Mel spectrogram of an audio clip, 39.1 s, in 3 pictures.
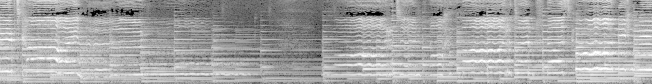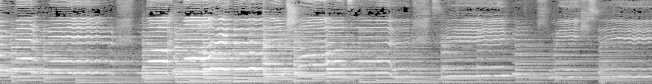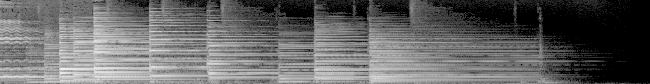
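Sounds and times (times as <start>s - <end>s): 
person singing in romantic style: 0.0s - 5.2s, 6.5s - 27.4s
piano in romantic style: 0.0s - 37.4s.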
